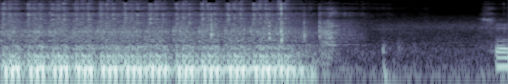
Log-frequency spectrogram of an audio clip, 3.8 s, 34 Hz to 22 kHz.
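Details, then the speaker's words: 1987 Honda CB450S with swapped engine, previously no-start due to faulty starter motor and weak battery: after warming up and recharging, fires and settles into even, steady idle with no knocks or misses. "now she did warm up little bit and recharge the battery and now she starts like this which is really good"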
